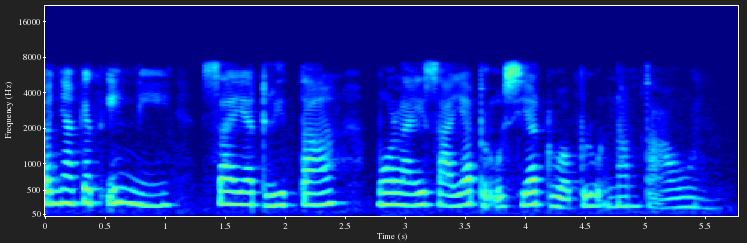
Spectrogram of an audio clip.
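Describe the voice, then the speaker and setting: Speaking fairly slowly, a woman holds a fairly high pitch with fairly even intonation. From Indonesia, Banyuwangi (East Java). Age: 40s. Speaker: vlogger sharing illness story. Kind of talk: personal testimony. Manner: casual, halting.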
